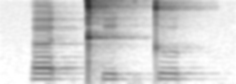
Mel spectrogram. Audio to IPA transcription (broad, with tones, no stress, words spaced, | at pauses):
ɐ˧t̚ kʰɪ˧k̚ t̪ʊ˧k̚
